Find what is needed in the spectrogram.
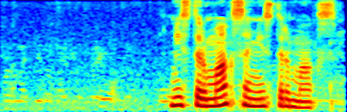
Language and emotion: Russian, neutral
